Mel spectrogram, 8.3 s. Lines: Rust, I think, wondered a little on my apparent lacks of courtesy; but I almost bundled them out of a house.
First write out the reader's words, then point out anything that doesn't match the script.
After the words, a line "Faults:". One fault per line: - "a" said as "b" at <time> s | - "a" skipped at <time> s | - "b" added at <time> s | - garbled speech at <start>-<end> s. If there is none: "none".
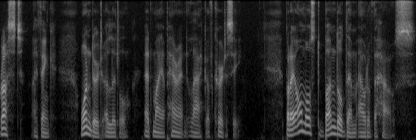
Rust, I think, wondered a little at my apparent lack of courtesy; but I almost bundled them out of the house.
Faults:
- "on" said as "at" at 2.9 s
- "lacks" said as "lack" at 3.8 s
- "a" said as "the" at 7.5 s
